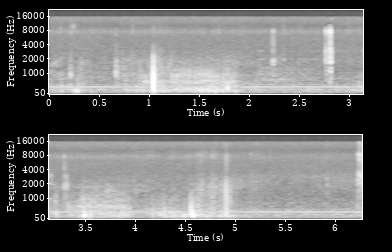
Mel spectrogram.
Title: Adorable snoring pug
